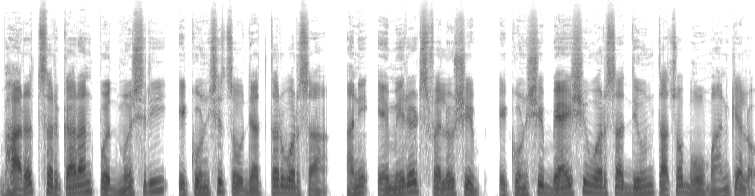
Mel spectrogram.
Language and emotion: Goan Konkani, neutral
